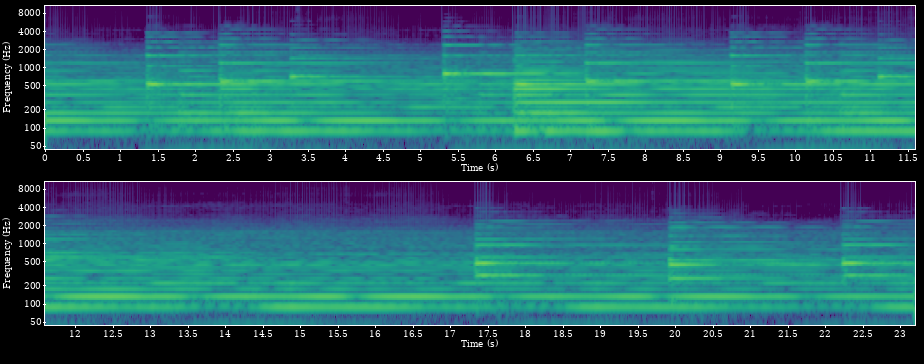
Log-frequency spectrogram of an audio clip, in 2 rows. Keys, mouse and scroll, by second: 0.1 alt+middle drag, 0.6 alt+middle click, 1.1 scroll up 2, 2.6 g, 7.3 click, 7.9 ctrl+click, 9.6 g, 12.6-14.0 middle drag, 14.9 click, 15.8 g, 21.7-23.2 shift+middle drag.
